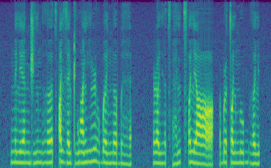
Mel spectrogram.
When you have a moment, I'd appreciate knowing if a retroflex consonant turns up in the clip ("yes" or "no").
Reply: yes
